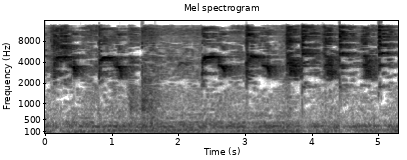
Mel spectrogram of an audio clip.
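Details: Long-tailed shrike in full, dense song with long varied material, played as a lure for other birds: bursts of scratchy high chatter and sharp whistled phrases about once a second, separated by brief pauses, over a soft low background hum.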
